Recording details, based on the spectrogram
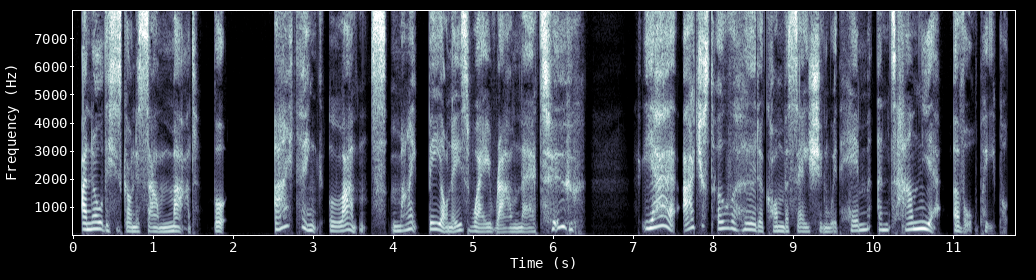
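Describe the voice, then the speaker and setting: A woman's voice: medium pitch, slightly rough, dry recording, studio quality, pitched above the performer's own voice. A woman playing an anxious, well-meaning male neighbour on the phone in an audio drama, hesitant and apologetic.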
